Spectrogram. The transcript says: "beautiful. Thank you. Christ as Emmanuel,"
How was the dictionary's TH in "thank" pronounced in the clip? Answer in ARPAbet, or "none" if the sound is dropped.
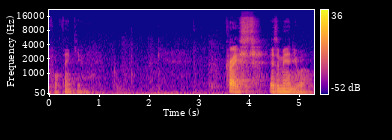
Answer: TH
